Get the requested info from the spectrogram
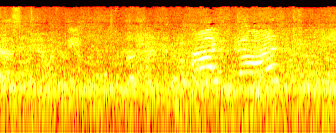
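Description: Babble of many young children chattering and calling out at once, with two high-pitched child calls standing out about two and a half and three seconds in.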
